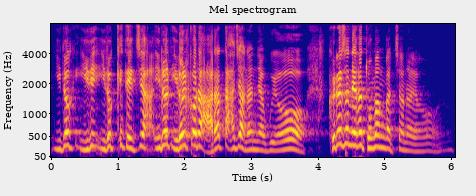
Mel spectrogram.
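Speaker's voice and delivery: loud, high, heated protest; Jonah protesting to God. Acted. Jonah shouting his complaint at God, angry. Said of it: "이 절에 이렇게 대듭니다".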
